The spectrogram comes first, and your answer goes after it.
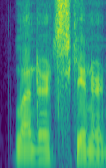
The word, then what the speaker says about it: Lynyrd Skynyrd: Leonard Skynyrd the lead singer of Lynyrd Skynyrd Leonard Skynyrd is how you pronounce that Leonard no not Leonard Leonard there's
